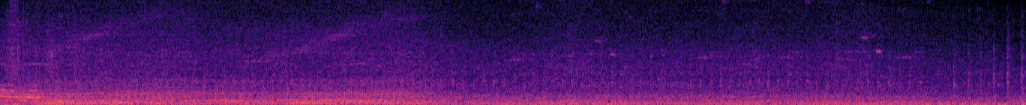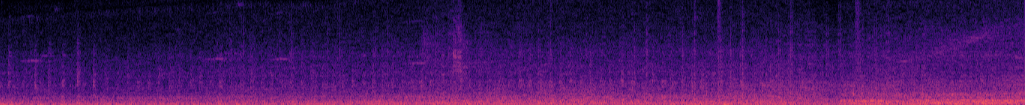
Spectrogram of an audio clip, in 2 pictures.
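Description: A heavy vehicle engine rumbles steadily as it drives.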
